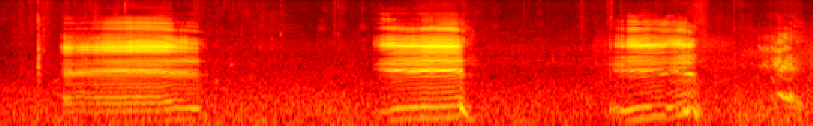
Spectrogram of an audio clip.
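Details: Camel giving long, moaning, harmonic bellows, three calls of one to two seconds each spaced a few seconds apart, over steady low background hiss.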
